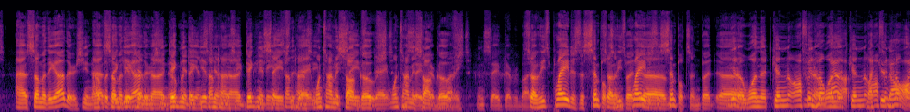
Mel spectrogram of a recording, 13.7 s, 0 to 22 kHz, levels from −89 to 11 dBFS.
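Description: Speech runs throughout with a dry, full-band second copy trailing about one second behind and about 5 dB quieter, a doubled audio track, likely from the signal being captured twice through a slower path.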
